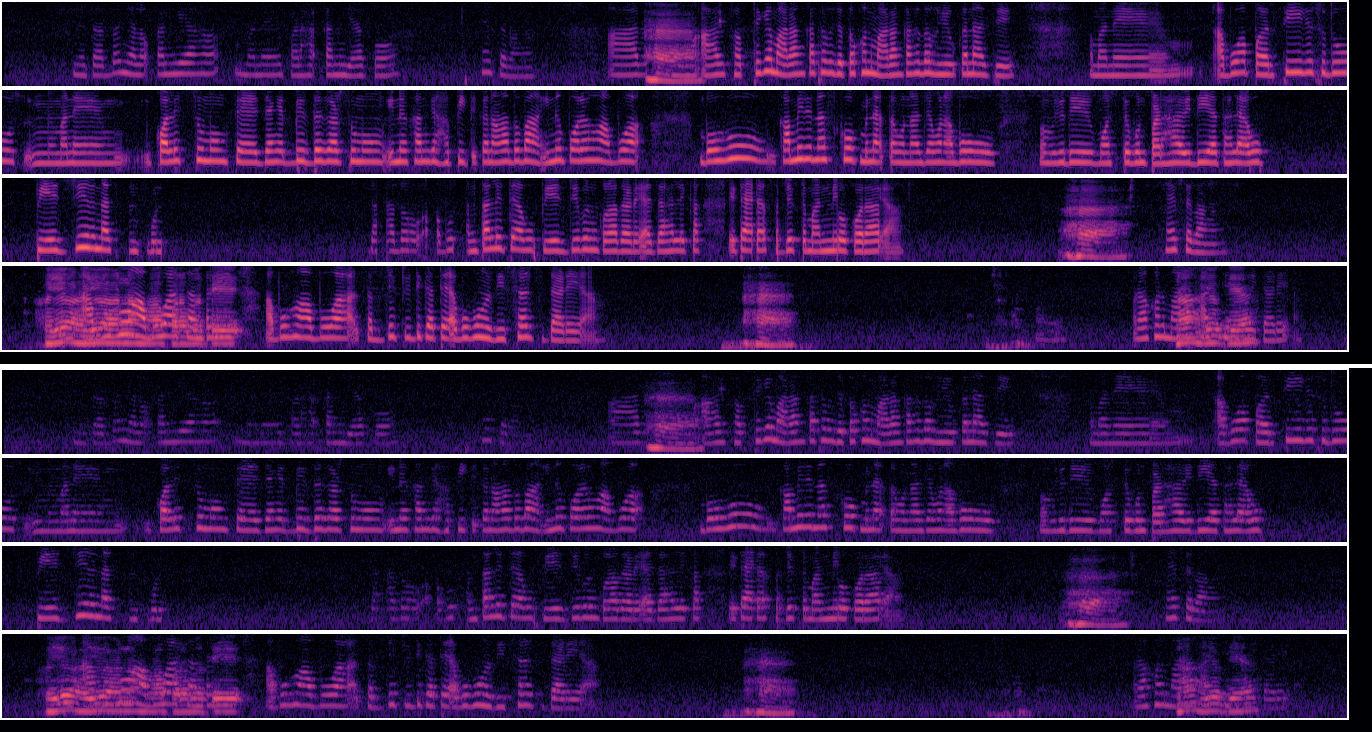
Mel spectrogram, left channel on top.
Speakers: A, on the left (about 70°); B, on the left (about 25°).
A: ᱱᱮᱛᱟᱨ ᱫᱚ ᱧᱮᱞᱚᱜ ᱠᱟᱱ ᱜᱮᱭᱟ ᱦᱟᱸᱜ ᱢᱟᱱᱮ ᱯᱟᱲᱦᱟᱜ ᱠᱟᱱ ᱜᱮᱭᱟ ᱠᱚ ᱦᱮᱸᱥᱮ ᱵᱟᱝᱟ? ᱟᱨ
B: ᱦᱮᱸ
A: ᱟᱨ ᱥᱚᱯ ᱛᱷᱮᱠᱮ ᱢᱟᱨᱟᱝ ᱠᱟᱛᱷᱟ ᱫᱚ ᱡᱚᱛᱚ ᱠᱷᱚᱱ ᱢᱟᱨᱟᱝ ᱠᱟᱛᱷᱟ ᱫᱚ ᱦᱩᱭᱩᱜ ᱠᱟᱱᱟ ᱡᱮ ᱢᱟᱱᱮᱢ ᱟᱵᱚᱣᱟᱜ ᱯᱟᱹᱨᱥᱤ ᱡᱮ ᱥᱩᱫᱩᱥ ᱩᱢ ᱢᱟᱱᱮᱢ ᱠᱚᱞᱮᱪ ᱥᱩᱢᱩᱝ ᱥᱮ ᱡᱮᱝᱜᱮᱫ ᱵᱤᱨᱫᱟᱹ ᱜᱟᱲ ᱥᱩᱢᱩᱝ ᱤᱱᱟᱹ ᱠᱷᱟᱱ ᱜᱮ ᱦᱟᱹᱯᱤᱫ ᱟᱠᱟᱱᱟ ᱚᱱᱟ ᱫᱚ ᱵᱟᱝ ᱤᱱᱟᱹ ᱯᱚᱨᱮ ᱦᱚᱸ ᱟᱵᱚᱣᱟᱜ ᱵᱚᱦᱩ ᱠᱟᱢᱤ ᱨᱮᱱᱟᱜ ᱥᱠᱳᱯ ᱢᱮᱱᱟᱜ ᱛᱟᱵᱚᱱᱟ ᱡᱮᱢᱚᱱ ᱟᱵᱳ ᱟᱵᱩ ᱡᱩᱫᱤ ᱢᱚᱸᱥ ᱛᱮᱵᱩᱱ ᱯᱟᱲᱦᱟᱣ ᱤᱫᱤᱭᱟ ᱛᱟᱦᱚᱞᱮ ᱟᱵᱩ, ᱯᱤ ᱮᱭᱤᱪ ᱰᱤ ᱨᱮᱱᱟᱜ ᱪᱟᱱᱥ ᱵᱩᱱ ᱡᱟᱦᱟᱸ ᱫᱚ ᱟᱵᱩ ᱥᱟᱱᱛᱟᱞᱤ ᱛᱮ ᱟᱵᱩ ᱯᱤ ᱭᱮᱪ ᱰᱤ ᱵᱚᱱ ᱠᱚᱨᱟᱣ ᱫᱟᱲᱮᱭᱟᱜ-ᱟ ᱡᱟᱦᱟᱸ ᱞᱮᱠᱟ ᱮᱴᱟᱜ ᱮᱴᱟᱜ ᱥᱟᱵᱡᱮᱠᱴ ᱛᱮ ᱢᱟᱹᱱᱢᱤ ᱠᱚᱨᱟᱣᱮᱜ-ᱟ᱾
B: ᱦᱮᱸ᱾
A: ᱦᱮᱸ ᱥᱮ ᱵᱟᱝᱟ,
B: ᱦᱩᱭᱩᱜᱼᱟ
A: ᱢᱟᱱᱮ
B: ᱦᱩᱭᱩᱜᱼᱟ
A: ᱟᱵᱩ ᱦᱚᱸ
B: ᱚᱱᱟ
A: ᱟᱵᱩᱣᱟᱜ
B: ᱯᱚᱨᱚᱵᱚᱨᱛᱤ
A: ᱥᱟᱱᱛᱟᱞᱤ ᱟᱵᱩ ᱦᱚᱸ ᱟᱵᱩᱣᱟᱜ ᱥᱟᱵᱽᱡᱮᱠᱴ ᱤᱫᱤ ᱠᱟᱛᱮᱜ ᱟᱵᱩ ᱵᱩᱱ ᱨᱤᱥᱟᱨᱪ ᱫᱟᱲᱮᱭᱟᱜ-ᱟ᱾
B: ᱦᱮᱸ᱾ <inaudible>
A: ᱦᱚᱭ ᱚᱱᱟ ᱠᱷᱚᱱ ᱢᱟᱨᱟᱝ
B: ᱦᱩᱭᱩᱜ
A: ᱟᱨ ᱪᱤᱫᱽ
B: ᱜᱮᱭᱟ
A: ᱦᱩᱭ ᱫᱟᱲᱮᱜ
